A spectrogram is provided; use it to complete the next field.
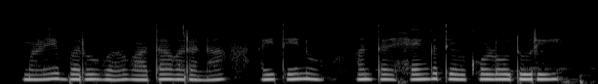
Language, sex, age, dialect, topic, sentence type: Kannada, female, 18-24, Dharwad Kannada, agriculture, question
